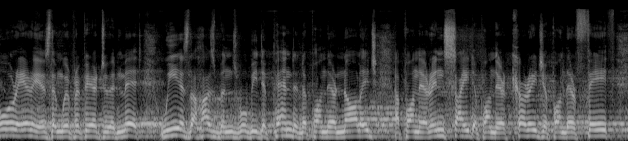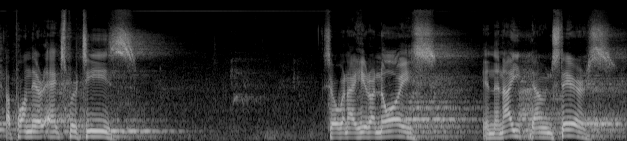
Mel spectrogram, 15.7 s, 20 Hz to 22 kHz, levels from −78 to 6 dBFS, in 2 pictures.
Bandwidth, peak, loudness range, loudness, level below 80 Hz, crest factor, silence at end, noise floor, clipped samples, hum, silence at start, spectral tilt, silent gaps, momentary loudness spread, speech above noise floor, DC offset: 17 kHz; -6 dBFS; 5 LU; -21 LUFS; -60 dBFS; 14 dB; 0 s; -49 dBFS; under 0.1%; none; 0 s; -4.5 dB/octave; none; 5 LU; 29 dB; under 0.1%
